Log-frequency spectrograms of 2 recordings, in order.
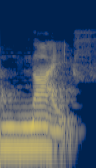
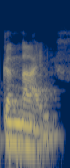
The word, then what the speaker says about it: knife: this word nice because even though it is starting from K it is a silent letter this word will not be starting from Kaka because it is a knife not connives if this word will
